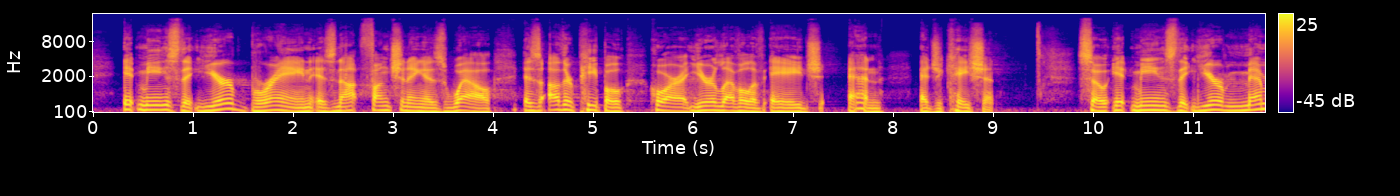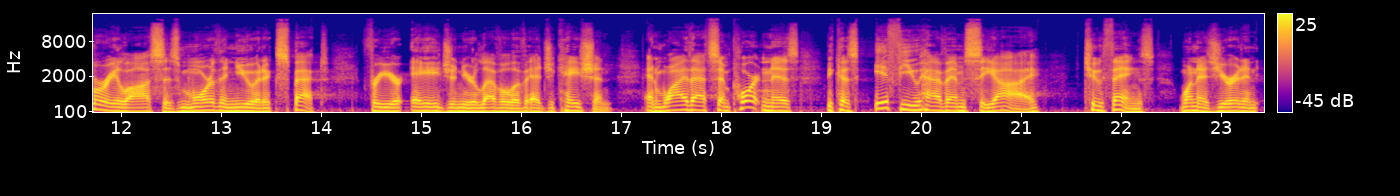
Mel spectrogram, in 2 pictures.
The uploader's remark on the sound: This podcast is a session recorded from our Alzheimer's and Dementia seminar held here at McGregor Baptist Church.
